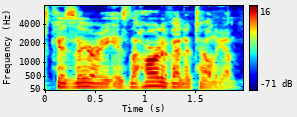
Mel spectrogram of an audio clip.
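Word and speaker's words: Kayseri: you will note that the city of kazari sits right at the boundary of our core territory this is the turkish pronunciation of caesarea so just like israel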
